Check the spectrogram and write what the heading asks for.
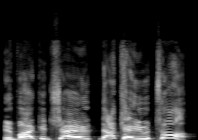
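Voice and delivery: mock-injured fan barely getting words out; hammed-up injured fan. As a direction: pretend your mouth is too hurt to speak. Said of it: "I would have been like".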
